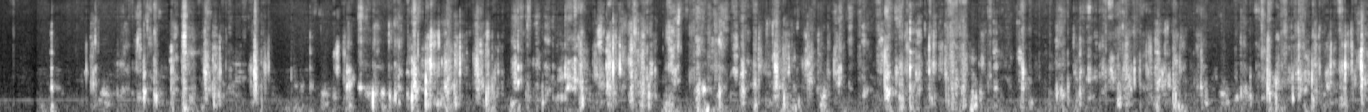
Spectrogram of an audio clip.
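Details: Dog eating five plates of chicken and vegetables in a mukbang-style feast: dense, rapid crunching and wet chewing clicks, quiet at first, then steady and busy through the rest, with no other clear sounds.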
